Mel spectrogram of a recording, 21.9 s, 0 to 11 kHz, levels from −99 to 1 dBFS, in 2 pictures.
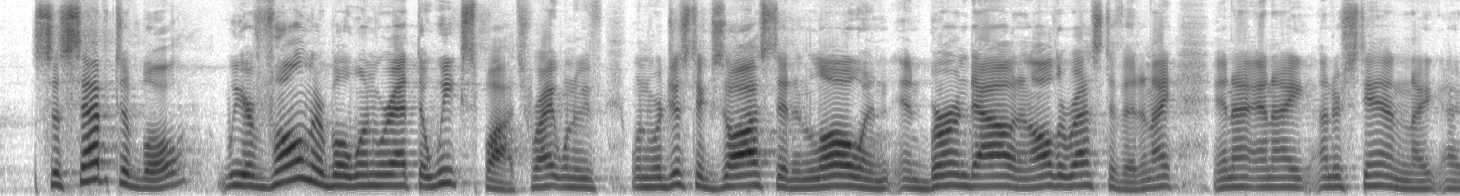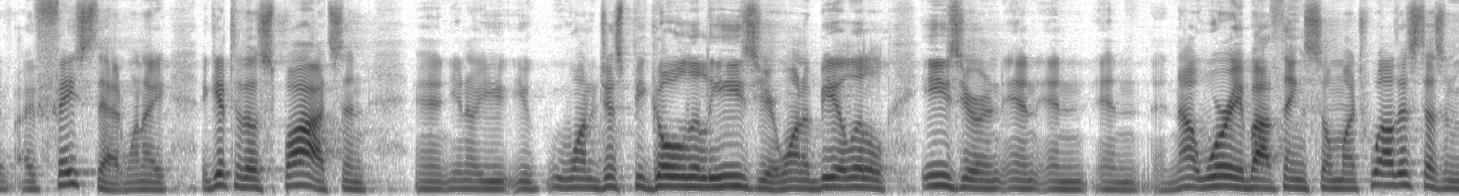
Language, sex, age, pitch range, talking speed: English, male, 40-59, 130-180 Hz, 225 wpm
